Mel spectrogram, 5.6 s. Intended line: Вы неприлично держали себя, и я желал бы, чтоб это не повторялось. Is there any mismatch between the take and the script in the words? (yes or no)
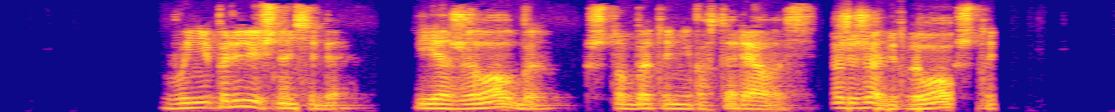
yes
